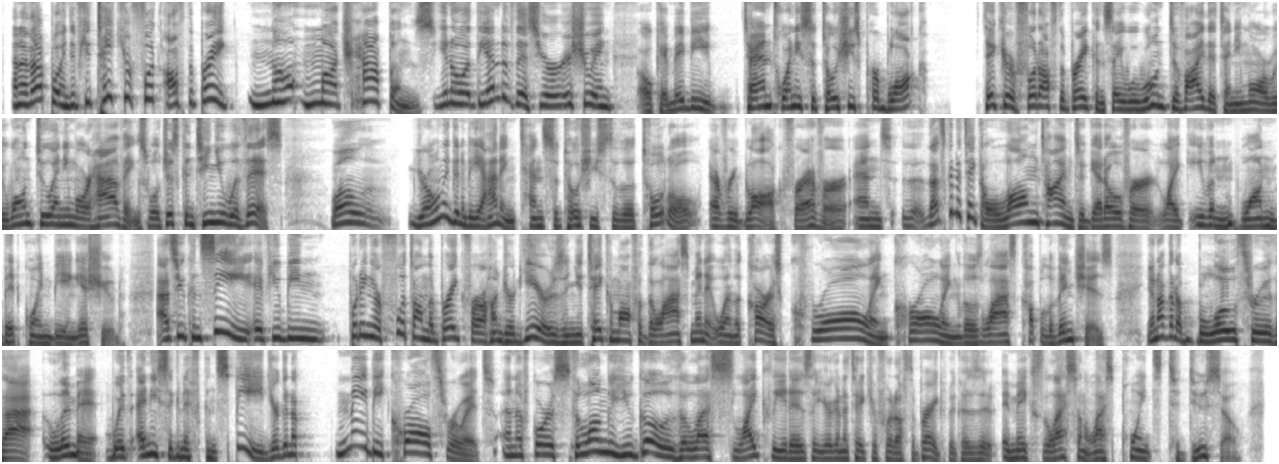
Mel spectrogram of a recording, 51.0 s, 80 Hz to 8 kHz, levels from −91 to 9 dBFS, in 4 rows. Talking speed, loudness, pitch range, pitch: 205 wpm, -16 LUFS, 150-225 Hz, 180 Hz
